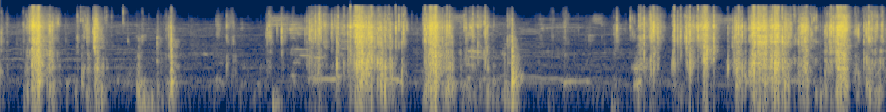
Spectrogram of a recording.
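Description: Trading-card pack wrappers being torn and crinkled by hand, in several short bursts with quiet gaps between.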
